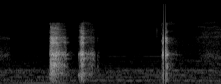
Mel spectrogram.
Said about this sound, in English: trying and failing to suppress a coughing fit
